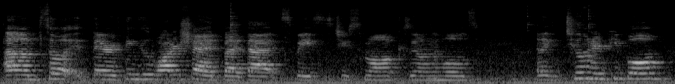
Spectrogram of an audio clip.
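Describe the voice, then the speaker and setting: A woman's voice: medium pitch, steady tone, normal speed, recorded from a distance. A woman in her late twenties co-hosting a podcast, joking and swearing in casual chat. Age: late 20s. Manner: profane, joking. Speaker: podcast co-host. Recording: roomy, off-mic, faint background noise.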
